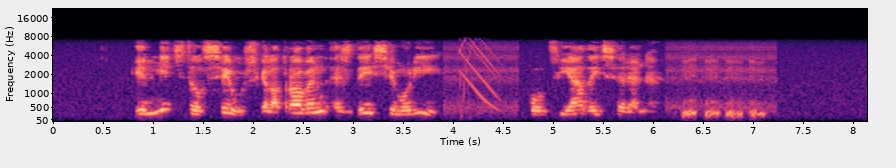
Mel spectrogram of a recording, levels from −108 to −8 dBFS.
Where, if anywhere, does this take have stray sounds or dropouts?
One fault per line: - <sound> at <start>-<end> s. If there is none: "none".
- chirp at 4.1-4.5 s
- laugh at 6.3-7.1 s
